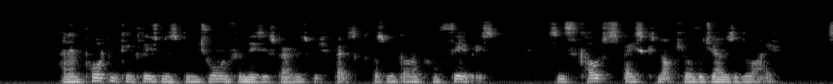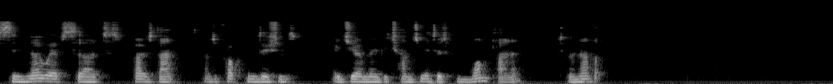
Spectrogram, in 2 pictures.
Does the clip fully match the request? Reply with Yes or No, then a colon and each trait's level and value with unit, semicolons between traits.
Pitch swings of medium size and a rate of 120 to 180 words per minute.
No: narrow, 1.6 semitones; average, 170 wpm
